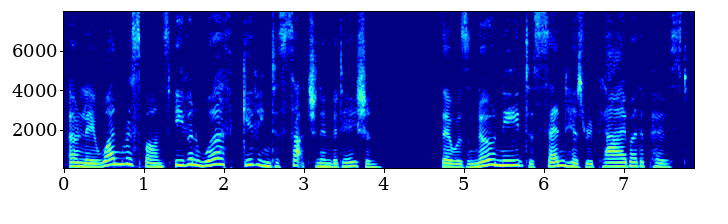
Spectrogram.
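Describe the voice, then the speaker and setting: A woman narrating a children's story from a script, with expressive, literary phrasing. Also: medium pitch, no echo, clean studio sound. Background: music.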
